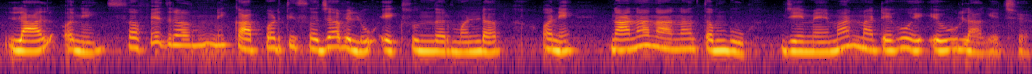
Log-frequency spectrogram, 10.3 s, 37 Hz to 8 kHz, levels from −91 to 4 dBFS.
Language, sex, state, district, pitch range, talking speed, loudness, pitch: Gujarati, female, Gujarat, Valsad, 200-245 Hz, 110 wpm, -17 LUFS, 220 Hz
